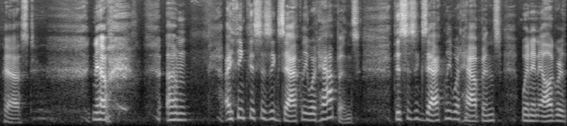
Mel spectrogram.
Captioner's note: laugh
